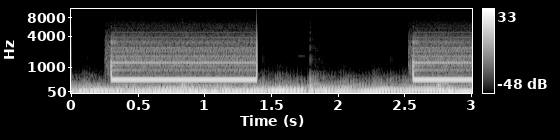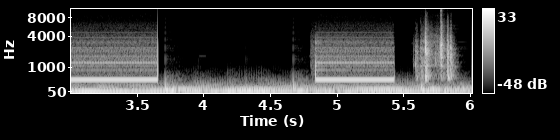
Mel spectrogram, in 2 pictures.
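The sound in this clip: A telephone call-connecting tone during a quiz show: three loud, steady, mid-pitched beeps of about a second each with regular gaps, over a low constant hum. The third beep is cut short and followed by a brief noisy burst.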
